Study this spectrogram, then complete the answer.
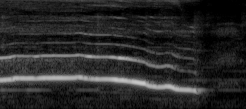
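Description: A single wolf howl used as a sound effect in a story reading, loud and close, holding a long tone that slowly bends downward before cutting off into silence.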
